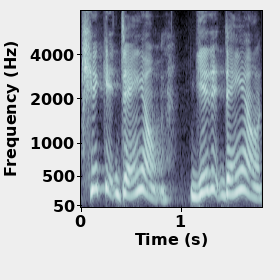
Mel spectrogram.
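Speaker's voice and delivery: mock panicked, frantic yell. Recounting a door that would not open, retelling a panicked shout. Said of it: "I'm hearing yelling and, and panic".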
